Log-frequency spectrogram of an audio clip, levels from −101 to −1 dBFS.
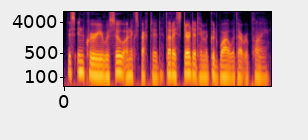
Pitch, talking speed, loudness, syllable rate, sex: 110 Hz, 215 wpm, -20 LUFS, 6.1 syllables/s, male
